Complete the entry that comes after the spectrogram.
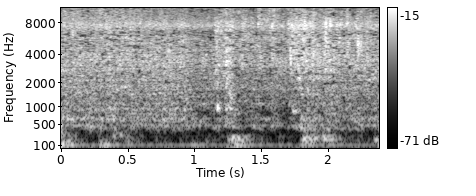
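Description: Steady broadband hiss of tap water running into a sink as hands are wetted, continuous and fairly close, with no talking.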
